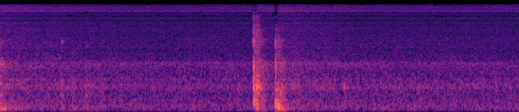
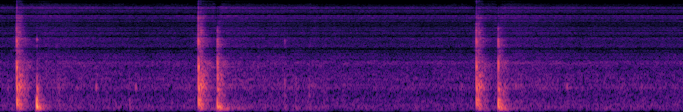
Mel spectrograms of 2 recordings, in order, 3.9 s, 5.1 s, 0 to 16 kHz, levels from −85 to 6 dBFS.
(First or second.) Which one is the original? first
